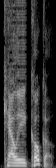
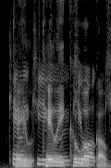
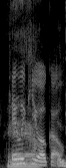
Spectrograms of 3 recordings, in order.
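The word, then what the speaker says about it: Kaley Cuoco: Well, and I'll say, you know, oh, Kelly Cuoco.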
